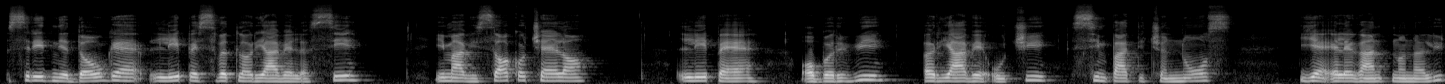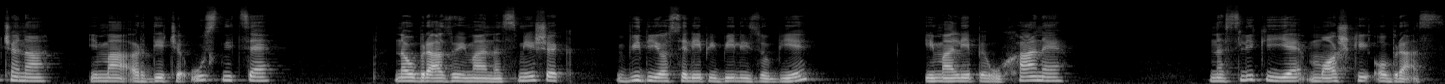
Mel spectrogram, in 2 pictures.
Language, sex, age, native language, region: Slovenian, female, 50-59, Slovenian, Central Slovenia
